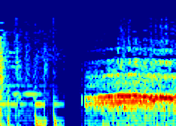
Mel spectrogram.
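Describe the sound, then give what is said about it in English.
An air raid siren wails in Israel, in Tel Aviv, after rockets were fired at the city. It holds a steady, sustained tone over outdoor background noise, following a few short sounds and a brief moment of silence. “The sound of air raid sirens going off in Israel after rockets fired at the populated city of Tel Aviv.”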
